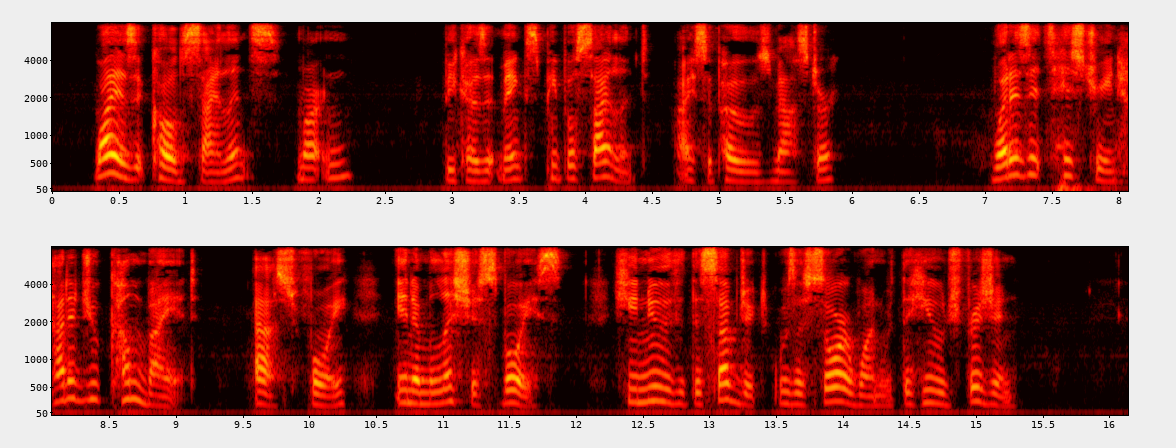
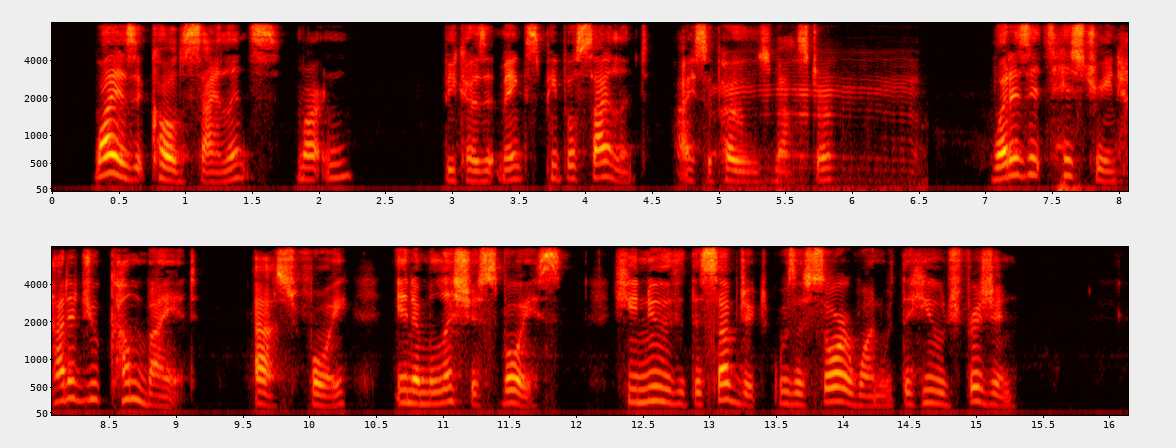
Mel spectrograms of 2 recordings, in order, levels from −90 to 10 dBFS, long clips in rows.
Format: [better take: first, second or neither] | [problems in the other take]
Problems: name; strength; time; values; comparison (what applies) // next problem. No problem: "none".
first | noise reduction (neural separator model SepFormer DNS4)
